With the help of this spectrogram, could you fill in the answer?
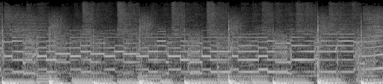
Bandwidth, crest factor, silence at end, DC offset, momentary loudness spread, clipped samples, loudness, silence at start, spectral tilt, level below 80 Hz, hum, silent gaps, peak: over 20 kHz; 14 dB; 0 s; under 0.1%; 1 LU; under 0.1%; -15 LUFS; 0 s; -5 dB/octave; -16 dBFS; none; none; 0 dBFS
